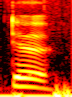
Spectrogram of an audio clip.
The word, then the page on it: 2: French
